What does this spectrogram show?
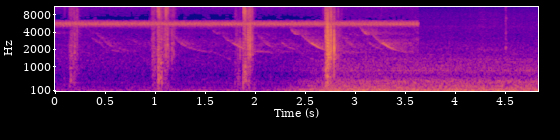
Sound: dirt crunching; birds chirping; engine rumbling quietly

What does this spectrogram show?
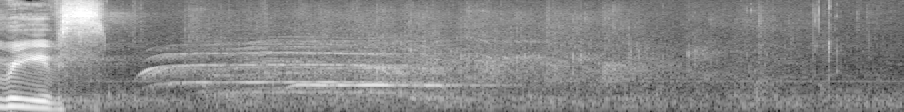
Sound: audience cheers

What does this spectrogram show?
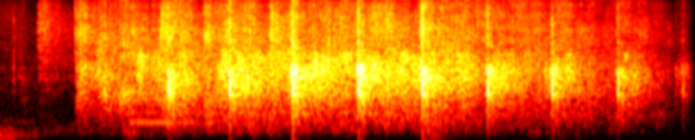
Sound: audience applauds

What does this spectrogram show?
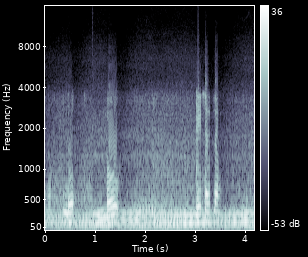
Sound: distorted audio

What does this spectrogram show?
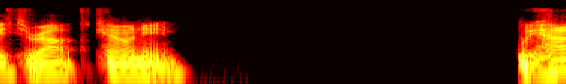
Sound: pause

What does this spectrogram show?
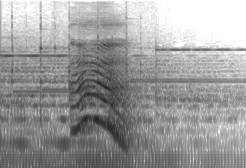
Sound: Janet moans

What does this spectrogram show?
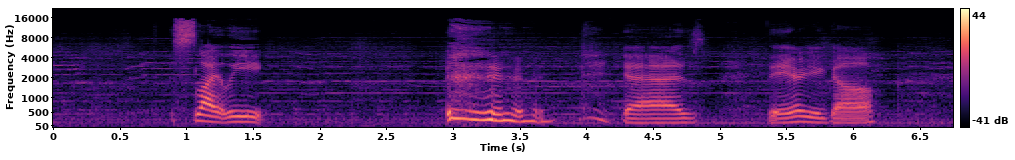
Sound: laughs

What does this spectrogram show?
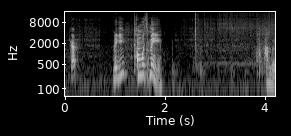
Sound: whirring, clicking continue

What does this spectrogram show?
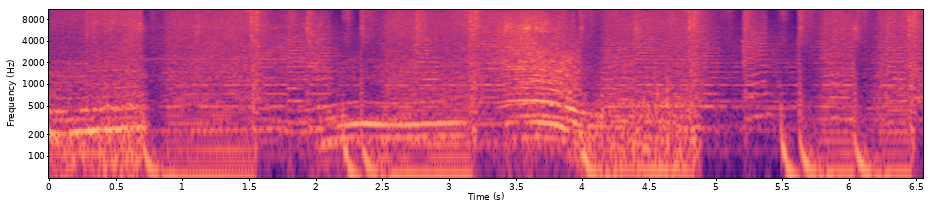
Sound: snowmobile engine revving

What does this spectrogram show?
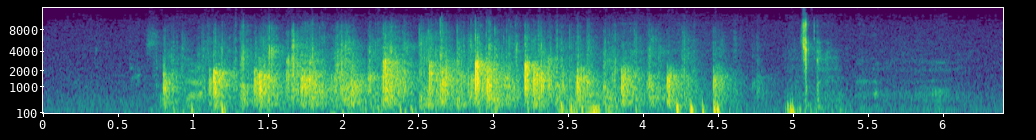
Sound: applause

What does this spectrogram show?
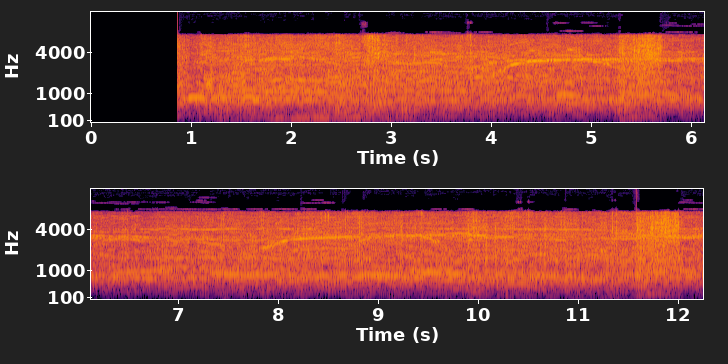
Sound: laughter and applause

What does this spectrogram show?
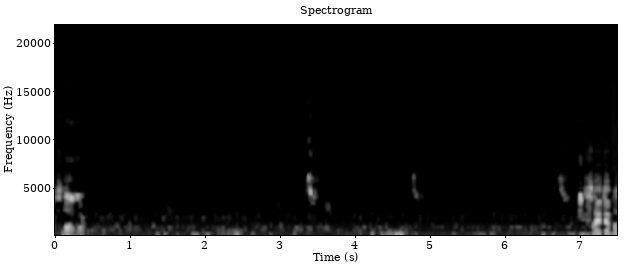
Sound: birds chirping

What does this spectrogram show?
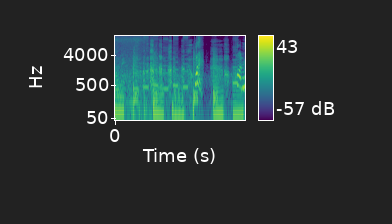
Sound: terrified

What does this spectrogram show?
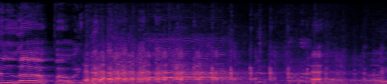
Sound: laughter

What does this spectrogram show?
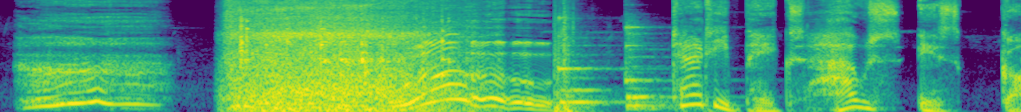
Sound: inhaling deeply; blowing

